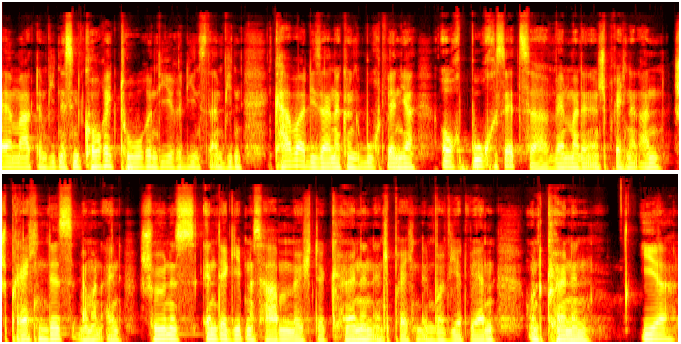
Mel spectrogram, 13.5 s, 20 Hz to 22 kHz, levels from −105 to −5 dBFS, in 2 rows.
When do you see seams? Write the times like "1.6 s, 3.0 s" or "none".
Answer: 6.7 s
